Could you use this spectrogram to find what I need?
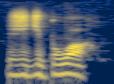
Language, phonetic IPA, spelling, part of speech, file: Polish, [ʑd͡ʑbwɔ], źdźbło, noun, Pl-źdźbło.ogg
